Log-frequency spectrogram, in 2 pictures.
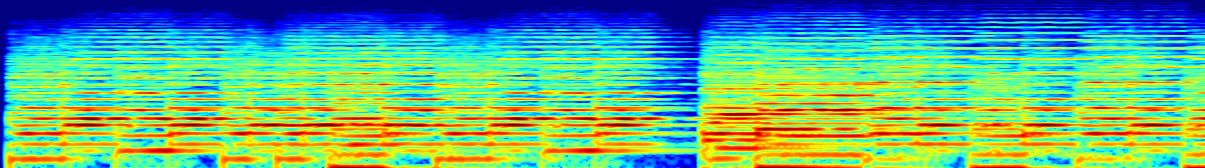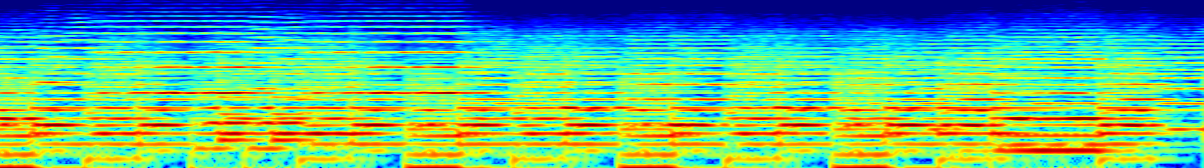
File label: Cape Cod Shantey viool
